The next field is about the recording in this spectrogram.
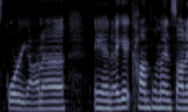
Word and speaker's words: Gorjana: It is spelled G O R J A N A, and the J is pronounced like a Y, so Gorjana.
